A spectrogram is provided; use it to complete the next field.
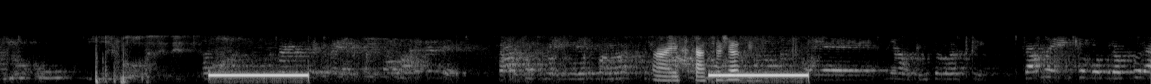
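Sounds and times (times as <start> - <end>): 
telephone dialing tone while calling someone again: 2.1 - 3.1, 7.1 - 8.1
speech: 6.7 - 7.8.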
